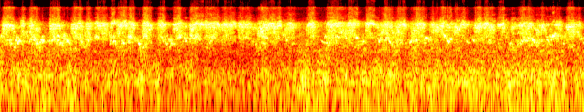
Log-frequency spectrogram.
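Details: Many budgerigars, Australian parrots said to be very happy, produce a steady high-pitched warbling chatter of layered chirps and squeaks, dense and continuous.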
